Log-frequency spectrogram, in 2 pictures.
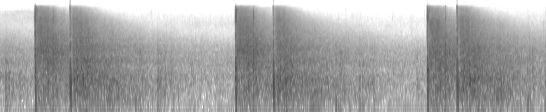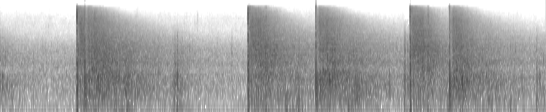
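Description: Firework sparks crackle and fizz after each burst.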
